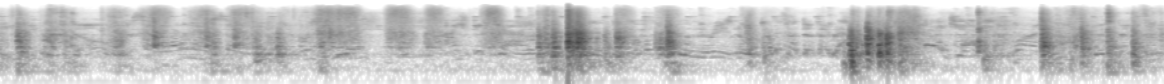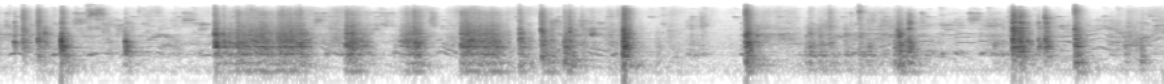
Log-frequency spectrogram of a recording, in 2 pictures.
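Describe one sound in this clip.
Voices play tinnily through a small television speaker.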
